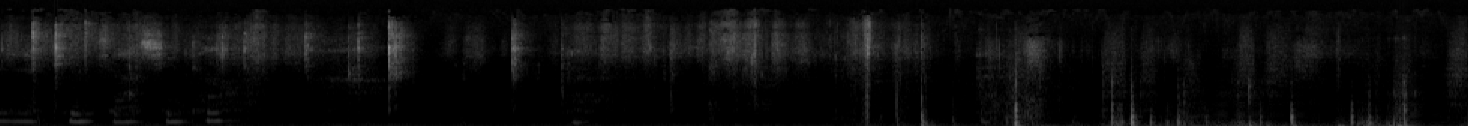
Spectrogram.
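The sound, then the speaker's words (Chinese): Soft, muffled heartbeat thumps pulse in a steady rhythm over a constant low hum as the heartbeat is checked during a diagnosis after taking medicine, followed by louder rustling and bumping noises toward the end. “我现在再来给你诊断一下你的心跳。”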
